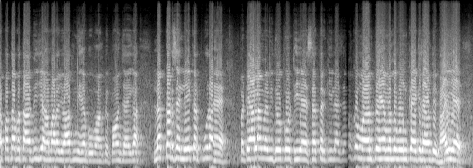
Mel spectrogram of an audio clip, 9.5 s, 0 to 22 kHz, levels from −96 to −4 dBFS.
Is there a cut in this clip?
yes; 2 cuts; at 4.3 s, 7.0 s

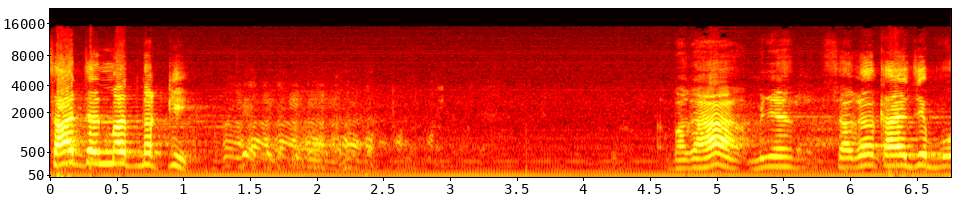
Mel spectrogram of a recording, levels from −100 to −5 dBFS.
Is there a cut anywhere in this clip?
no; 0 cuts

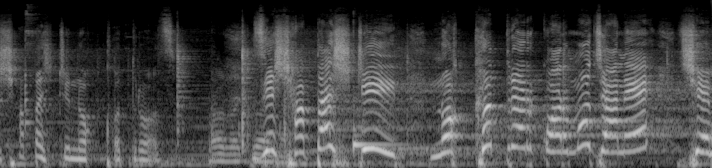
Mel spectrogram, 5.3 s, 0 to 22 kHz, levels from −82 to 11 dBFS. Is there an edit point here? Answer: yes; 1 cut; at 1.6 s

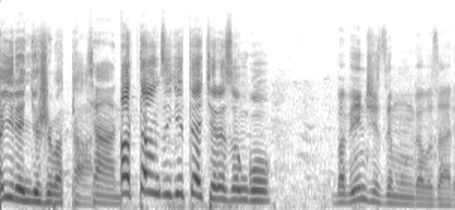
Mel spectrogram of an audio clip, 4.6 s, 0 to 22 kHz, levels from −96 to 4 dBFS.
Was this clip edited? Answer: yes; 1 cut; at 1.2 s

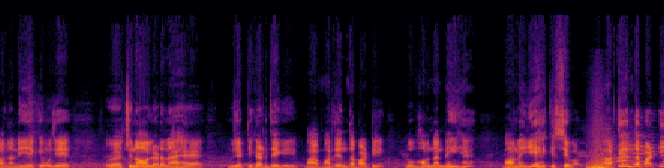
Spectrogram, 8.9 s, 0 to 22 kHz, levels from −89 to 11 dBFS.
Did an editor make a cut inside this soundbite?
yes; 1 cut; at 7.8 s

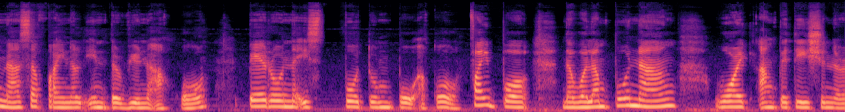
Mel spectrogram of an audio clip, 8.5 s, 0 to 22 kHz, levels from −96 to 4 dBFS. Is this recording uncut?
no; 1 cut; at 4.7 s

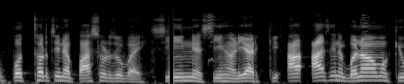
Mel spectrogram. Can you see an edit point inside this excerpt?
no; 0 cuts

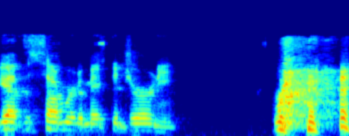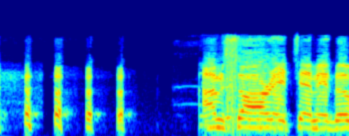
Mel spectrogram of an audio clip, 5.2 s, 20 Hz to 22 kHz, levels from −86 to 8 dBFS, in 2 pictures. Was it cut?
yes; 1 cut; at 4.0 s

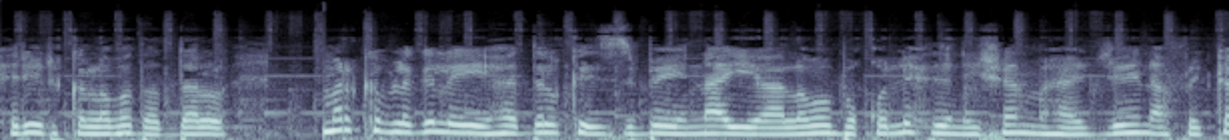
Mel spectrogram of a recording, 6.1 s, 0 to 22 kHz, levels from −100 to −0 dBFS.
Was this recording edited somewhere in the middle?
yes; 1 cut; at 1.4 s

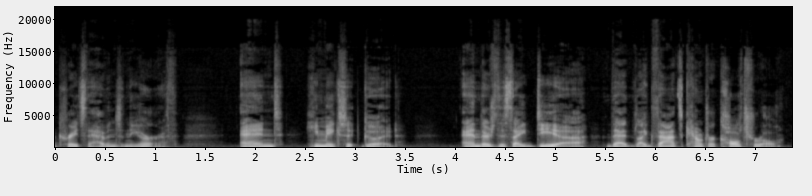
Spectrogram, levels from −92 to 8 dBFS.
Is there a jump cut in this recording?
no; 0 cuts

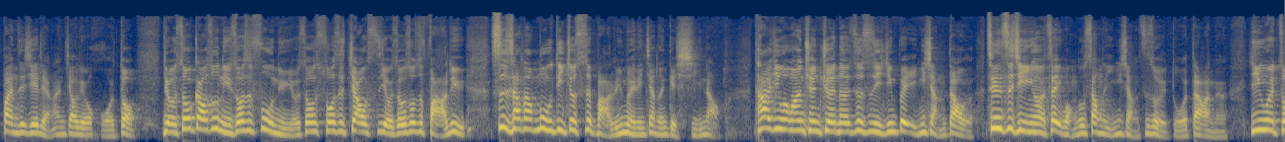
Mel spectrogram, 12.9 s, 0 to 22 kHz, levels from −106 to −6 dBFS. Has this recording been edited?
no; 0 cuts

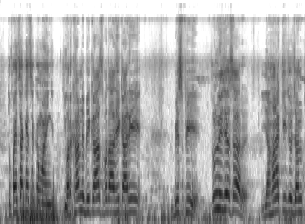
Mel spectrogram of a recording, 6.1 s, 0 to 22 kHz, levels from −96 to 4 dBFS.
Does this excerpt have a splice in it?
yes; 2 cuts; at 1.3 s, 4.1 s

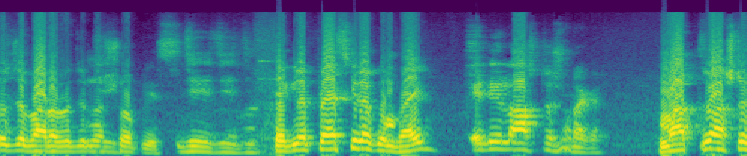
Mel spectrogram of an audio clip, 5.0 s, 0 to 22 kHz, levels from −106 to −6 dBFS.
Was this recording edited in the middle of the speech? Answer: yes; 1 cut; at 1.6 s

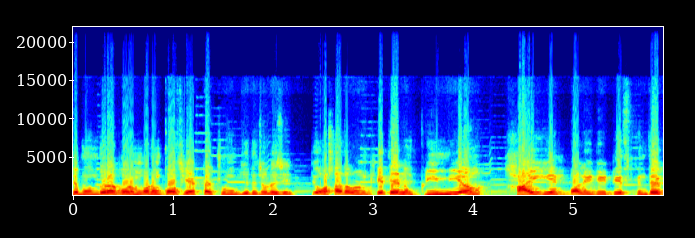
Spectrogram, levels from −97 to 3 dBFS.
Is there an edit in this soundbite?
yes; 2 cuts; at 1.1 s, 2.3 s

